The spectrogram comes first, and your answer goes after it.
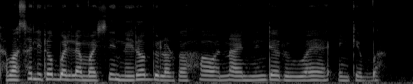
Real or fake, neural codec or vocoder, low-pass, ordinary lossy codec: fake; vocoder, 44.1 kHz, 128 mel bands, Pupu-Vocoder; none; none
